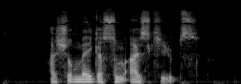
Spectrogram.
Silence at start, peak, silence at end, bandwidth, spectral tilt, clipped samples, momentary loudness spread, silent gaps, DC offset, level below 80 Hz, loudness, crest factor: 0.5 s; -8 dBFS; 0.45 s; 14.5 kHz; -4.5 dB/octave; under 0.1%; 10 LU; none; under 0.1%; -58 dBFS; -26 LUFS; 20 dB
